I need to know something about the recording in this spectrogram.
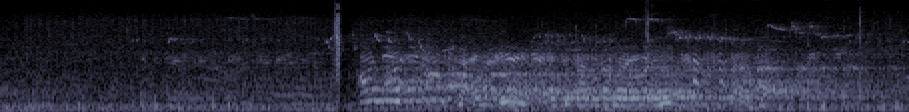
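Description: A horse gallops across soft turf with dull hoof thuds.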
